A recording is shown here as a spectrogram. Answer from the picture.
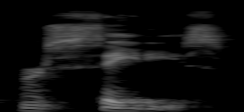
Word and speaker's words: Mercedes: Say we pronounce the second syllable say. Mercedes.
